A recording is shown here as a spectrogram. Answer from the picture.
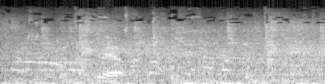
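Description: Basketball being dribbled on a hardwood court over steady arena crowd noise, with a brief voice just under a second in.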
